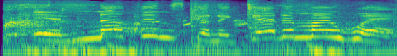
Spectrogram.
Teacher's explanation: the T in the word get is pronounced as a flap T, which then connects to the preposition in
